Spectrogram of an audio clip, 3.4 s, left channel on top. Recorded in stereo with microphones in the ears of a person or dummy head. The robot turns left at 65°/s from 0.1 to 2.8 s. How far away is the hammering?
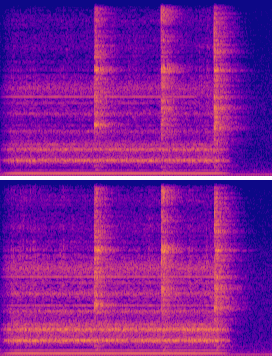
About 7 m.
